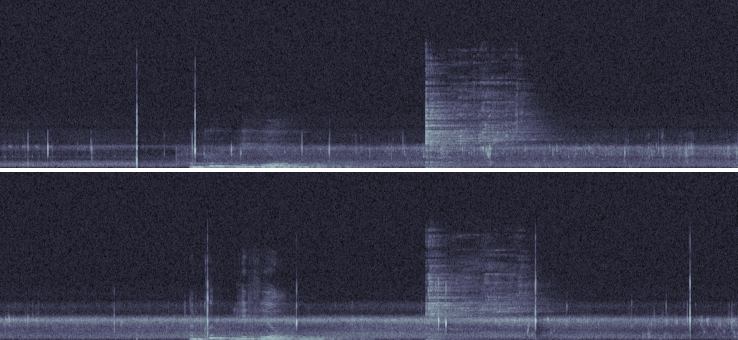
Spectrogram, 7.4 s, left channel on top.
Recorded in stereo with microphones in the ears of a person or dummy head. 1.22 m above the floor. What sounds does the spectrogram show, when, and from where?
1.9 s a woman speaking: 35° right (ahead or behind), 1.2 m
4.3 s cutlery clinking: 45° left (ahead or behind), 5 m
